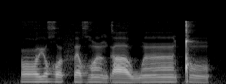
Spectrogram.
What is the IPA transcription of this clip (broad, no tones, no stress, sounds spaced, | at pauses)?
ʕ y ʁʷ œ f ɛ ʁʷ œ̃ ɡ aː w œ̃ː ǃ õ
